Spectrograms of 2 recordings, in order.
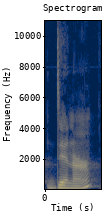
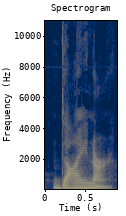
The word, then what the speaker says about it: diner: Where are you dining tonight for dinner? And it's a noun representing people, diner. And in the plural, because it refers to all people, diners, diners. Let's review this sentence and pay attention to that pronunciation. The diners ate dinner at a diner.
